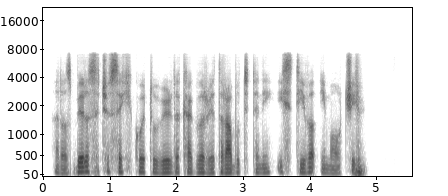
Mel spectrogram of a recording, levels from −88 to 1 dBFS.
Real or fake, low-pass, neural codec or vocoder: fake; 7.2 kHz; codec, 16 kHz, 0.3 kbps, FocalCodec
